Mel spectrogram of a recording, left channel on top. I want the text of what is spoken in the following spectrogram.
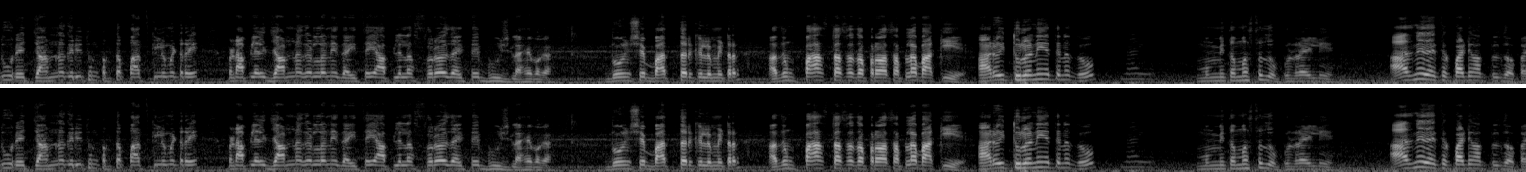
दूर आहे. जामनगर इथून फक्त 5 किलोमीटर आहे, पण आपल्याला जामनगरला नाही जायचंय, आपल्याला सरळ जायचंय भुजला. हे बघा 272 किलोमीटर, अजून 5 तासाचा प्रवास आपला बाकी आहे. आरोही तुला नाही येते ना झोप? नाही. मम्मी तर मस्त झोपून राहिली आहे. आज नाही जायचं पाठीमाग तुला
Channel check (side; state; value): both; identical; correlation 1.00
